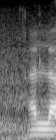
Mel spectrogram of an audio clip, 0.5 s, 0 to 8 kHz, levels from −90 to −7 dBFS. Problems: constant background noise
